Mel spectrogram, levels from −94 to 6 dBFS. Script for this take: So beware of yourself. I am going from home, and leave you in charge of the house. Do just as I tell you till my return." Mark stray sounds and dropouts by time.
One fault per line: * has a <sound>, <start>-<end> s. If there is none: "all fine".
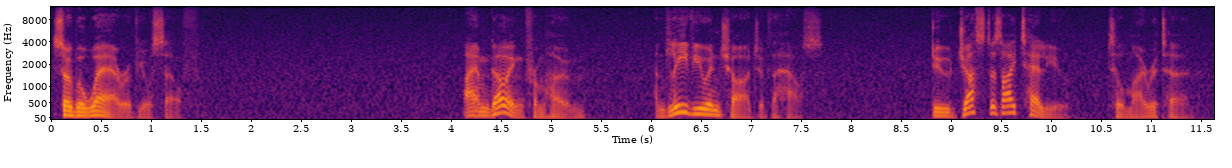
all fine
